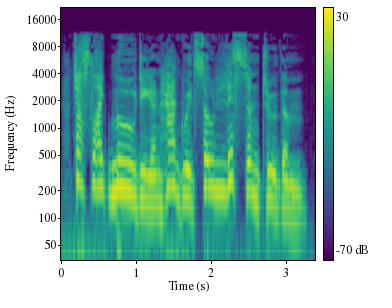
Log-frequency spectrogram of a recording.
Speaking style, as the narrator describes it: said Hermione sharply

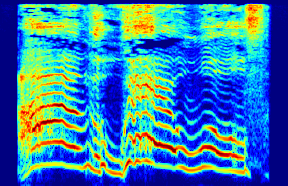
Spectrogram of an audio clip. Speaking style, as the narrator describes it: cried

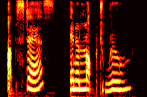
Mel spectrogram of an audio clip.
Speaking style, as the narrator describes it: he replied calmly

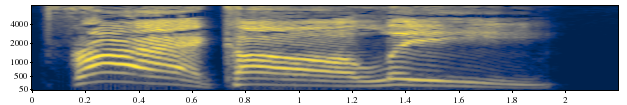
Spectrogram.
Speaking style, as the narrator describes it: not as loudly as before

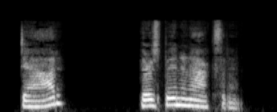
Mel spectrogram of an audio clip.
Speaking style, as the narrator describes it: calmly said

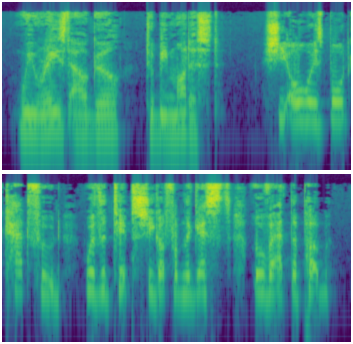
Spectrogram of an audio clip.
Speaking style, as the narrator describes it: his wife sobbed

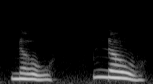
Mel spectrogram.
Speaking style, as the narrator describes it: whimpered Dubby

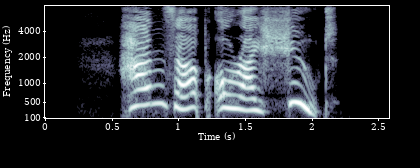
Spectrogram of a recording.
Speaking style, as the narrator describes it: cried Miss Bunner

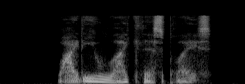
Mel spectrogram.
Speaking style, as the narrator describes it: Evan whispered

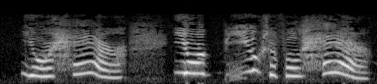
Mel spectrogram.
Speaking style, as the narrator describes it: cried Amy

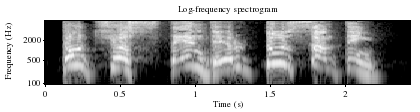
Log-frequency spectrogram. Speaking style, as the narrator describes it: she screamed

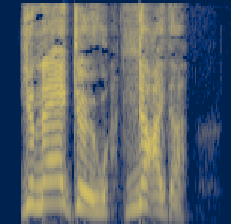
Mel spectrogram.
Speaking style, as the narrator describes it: snapped the Trunchbull

